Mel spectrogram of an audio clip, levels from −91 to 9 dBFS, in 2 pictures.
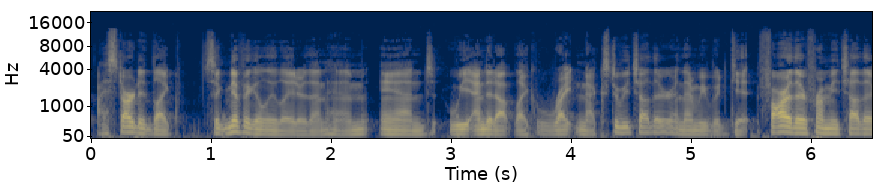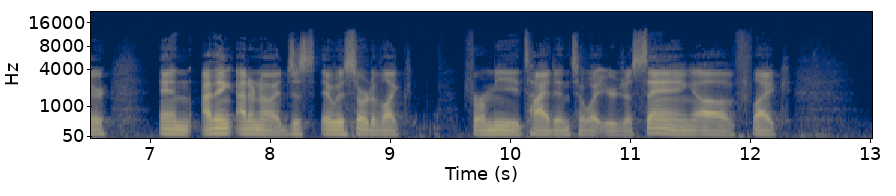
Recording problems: none

